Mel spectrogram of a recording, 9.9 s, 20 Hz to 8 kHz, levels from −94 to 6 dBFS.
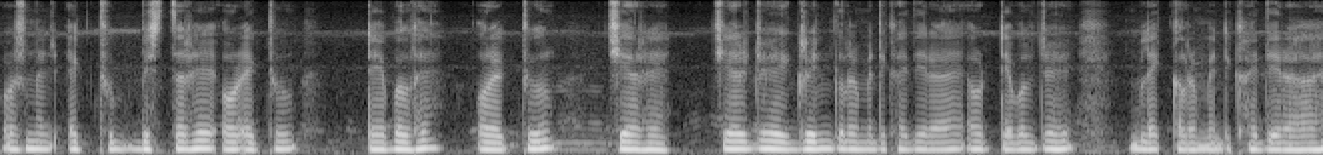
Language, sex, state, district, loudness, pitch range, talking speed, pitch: Hindi, male, Arunachal Pradesh, Papum Pare, -14 LUFS, 135-145 Hz, 215 wpm, 140 Hz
